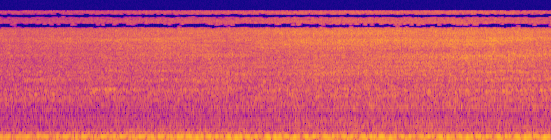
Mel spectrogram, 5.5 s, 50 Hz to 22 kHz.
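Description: A 5.3-litre LS V8 swapped into an old pickup, idling steadily with an even low pulse.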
